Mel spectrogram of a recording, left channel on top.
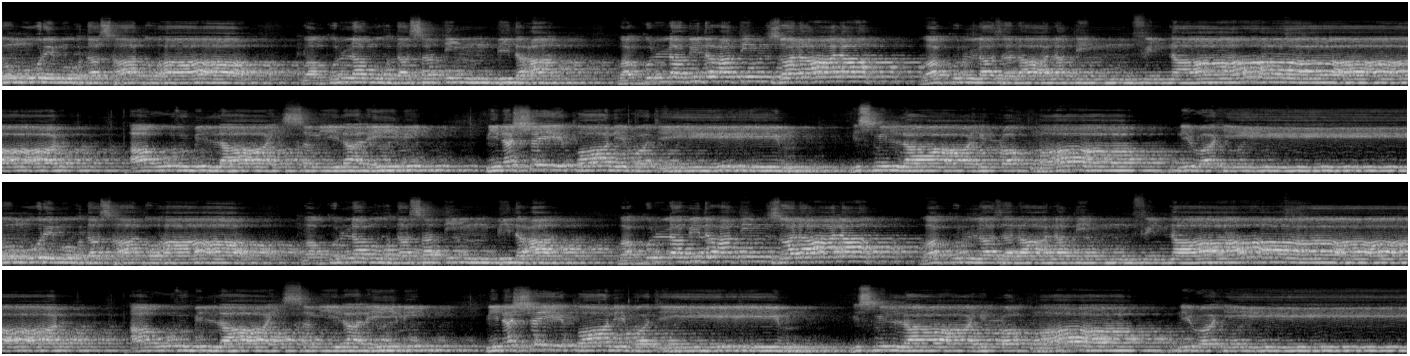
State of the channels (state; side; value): normal; both; correlation 0.31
